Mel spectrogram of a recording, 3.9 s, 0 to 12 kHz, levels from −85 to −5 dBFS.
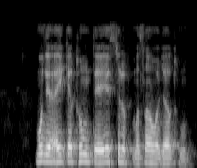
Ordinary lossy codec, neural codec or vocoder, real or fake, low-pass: AAC, 64 kbps; codec, 16 kHz, 4 kbps, FunCodec, trained on LibriTTS, 50 frames a second; fake; 7.2 kHz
